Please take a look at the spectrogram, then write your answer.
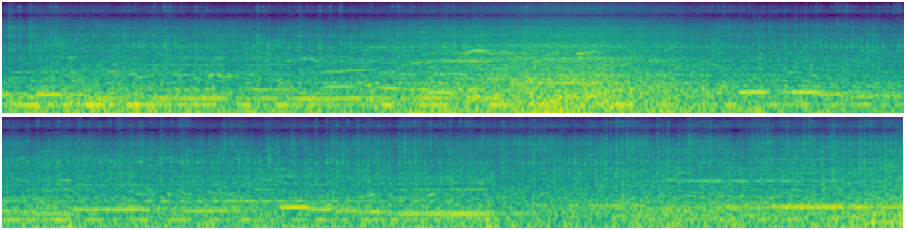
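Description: Wickerman wooden roller coaster at Alton Towers rattles and rumbles continuously during the ride, a dense clattering roar with wind noise and faint voices underneath.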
